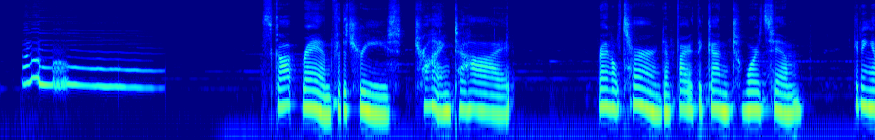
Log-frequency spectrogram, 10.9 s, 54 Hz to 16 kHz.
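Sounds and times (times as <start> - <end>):
dog howling at night: 0.3 - 2.1
speech: 3.3 - 6.5, 7.5 - 10.9.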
